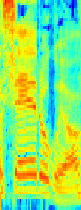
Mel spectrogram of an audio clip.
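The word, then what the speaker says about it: セール: 자, 세일은 세루고요. 네. 세루. 세루. 이건 쓴 세이루에서. 네, 그렇죠. 이 발음 된. 탈락하고 세가 긴 장음으로 변한 거죠.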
